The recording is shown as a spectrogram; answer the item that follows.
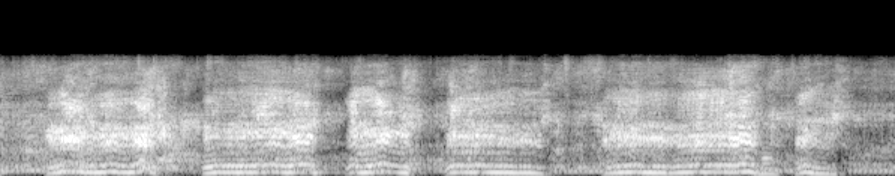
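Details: Playful dog growls while tugging at a rope, steady throaty rumbles lasting one to two seconds each, repeated with brief pauses, fairly even in pitch throughout.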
